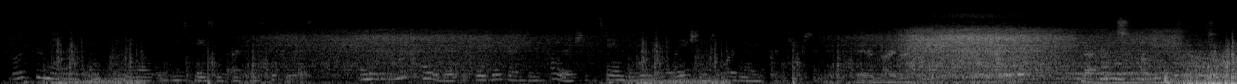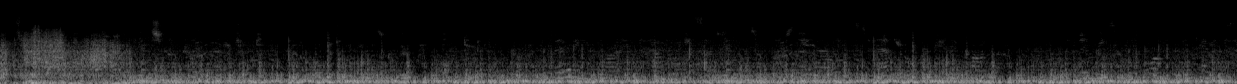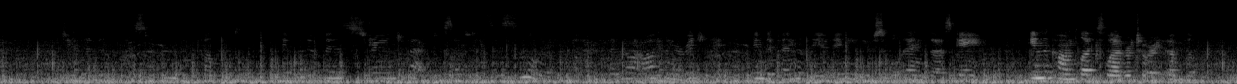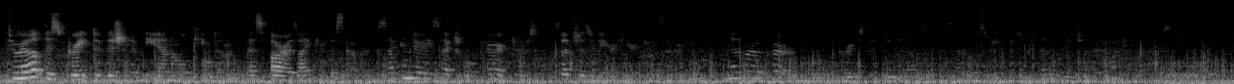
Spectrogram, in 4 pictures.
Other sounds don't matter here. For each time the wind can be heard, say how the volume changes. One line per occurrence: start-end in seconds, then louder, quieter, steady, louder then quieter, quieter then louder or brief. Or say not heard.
0.0-49.4 louder.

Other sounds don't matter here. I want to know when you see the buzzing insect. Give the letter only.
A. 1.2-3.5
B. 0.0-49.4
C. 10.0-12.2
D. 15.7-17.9
C.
